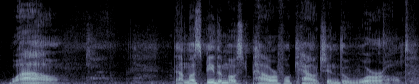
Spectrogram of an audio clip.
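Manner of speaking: acted, very deep, very soft, wry, calm, amused. Recounting what the voice of the Lord said, imitating God's calm, amused tone. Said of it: "in a calm and almost amused tone".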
